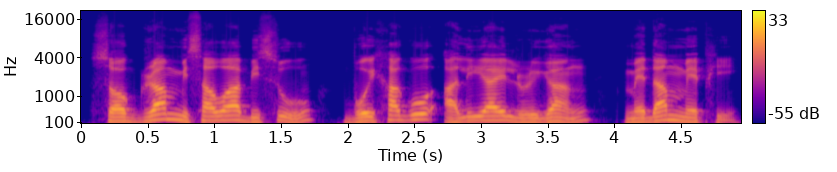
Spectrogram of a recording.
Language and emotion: Assamese, neutral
